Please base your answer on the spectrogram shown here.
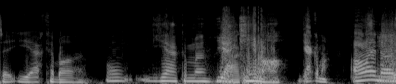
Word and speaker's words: Yakima: I believe most people pronounce it Yakima.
